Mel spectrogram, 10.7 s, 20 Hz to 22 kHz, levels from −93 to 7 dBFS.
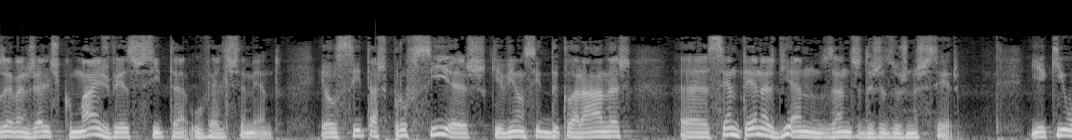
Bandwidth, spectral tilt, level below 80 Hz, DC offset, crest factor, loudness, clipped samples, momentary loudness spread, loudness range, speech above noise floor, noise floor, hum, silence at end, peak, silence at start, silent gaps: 8 kHz; -6 dB/octave; -38 dBFS; under 0.1%; 12 dB; -17 LUFS; under 0.1%; 7 LU; 2 LU; 20 dB; -36 dBFS; none; 0 s; -4 dBFS; 0 s; none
